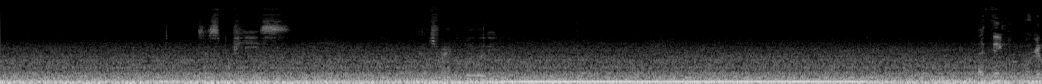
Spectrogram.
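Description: Tyres rumble on asphalt.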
